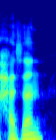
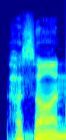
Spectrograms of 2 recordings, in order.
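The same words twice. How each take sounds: First: The name is said with an anglicized pronunciation. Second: The name is said with a native pronunciation. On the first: The speaker calls it wrong. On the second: The speaker calls it right.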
